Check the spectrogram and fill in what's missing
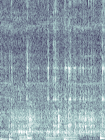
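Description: Hand mixer whizzing cream cheese in a small bowl, a close whirring buzz with rattling, scraping beater knocks against the bowl, brief and with no voices.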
